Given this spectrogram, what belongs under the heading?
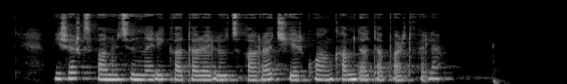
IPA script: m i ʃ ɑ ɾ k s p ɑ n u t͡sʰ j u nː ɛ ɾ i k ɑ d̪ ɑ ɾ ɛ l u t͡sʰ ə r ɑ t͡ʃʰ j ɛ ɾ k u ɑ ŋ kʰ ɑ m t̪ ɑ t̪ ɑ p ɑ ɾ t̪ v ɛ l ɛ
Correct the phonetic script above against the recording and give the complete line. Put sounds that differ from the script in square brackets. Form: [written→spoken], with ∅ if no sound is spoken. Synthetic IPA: m i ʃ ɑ ɾ k s p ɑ n u t͡sʰ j u nː ɛ ɾ i k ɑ [d̪→t̪] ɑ ɾ ɛ l u t͡sʰ [ə→ɑ] r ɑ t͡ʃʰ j ɛ ɾ k u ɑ ŋ kʰ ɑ m [t̪→d̪] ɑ t̪ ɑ p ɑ ɾ t̪ v ɛ l ɛ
